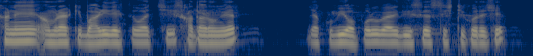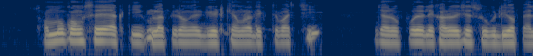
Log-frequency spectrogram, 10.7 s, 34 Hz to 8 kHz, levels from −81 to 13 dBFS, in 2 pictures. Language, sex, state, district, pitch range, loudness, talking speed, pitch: Bengali, male, West Bengal, Dakshin Dinajpur, 130-145 Hz, -31 LUFS, 180 wpm, 135 Hz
